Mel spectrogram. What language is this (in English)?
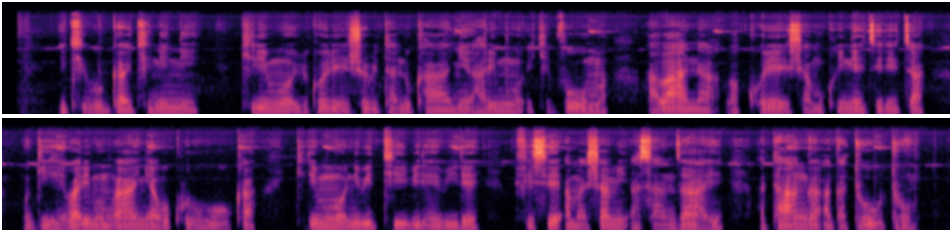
Rundi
